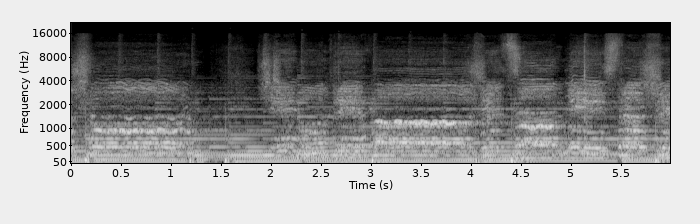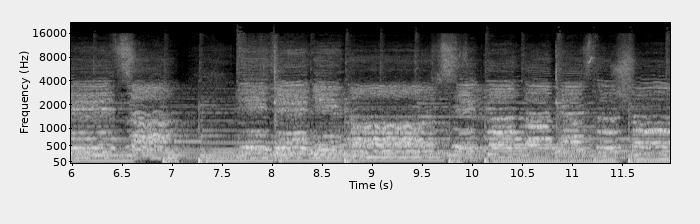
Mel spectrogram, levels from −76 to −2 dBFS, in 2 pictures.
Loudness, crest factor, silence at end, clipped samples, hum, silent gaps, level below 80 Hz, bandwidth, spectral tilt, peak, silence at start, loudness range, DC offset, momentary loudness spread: -17 LUFS; 14 dB; 0 s; under 0.1%; none; none; -26 dBFS; 17 kHz; -5 dB/octave; -2 dBFS; 0 s; 1 LU; under 0.1%; 4 LU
